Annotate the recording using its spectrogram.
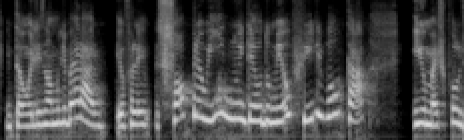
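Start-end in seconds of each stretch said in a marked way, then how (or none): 1.6-3.7 higher pleading voice; desperate plea. Retold or imitated. Mother begging the doctor to let her attend the burial, higher pleading voice.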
